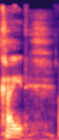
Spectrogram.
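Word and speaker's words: Kaite: But the flashback with Kate shows that his father wants him to be a kind of person that does things for others, but Kite, sorry, it's spelled weird. It's K-A-I-T-E, but it's pronounced Kite.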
